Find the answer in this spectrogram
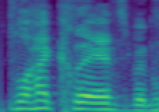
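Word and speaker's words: BlacKkKlansman: It's just Black Klansman, one word.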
